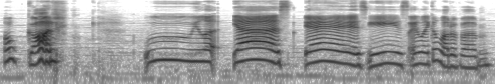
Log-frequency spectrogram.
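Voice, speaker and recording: A woman's voice: on the high side, pushed and bright. A woman from the United States chatting casually and profanely on a game stream, laughing often. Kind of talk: casual live-stream chat.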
